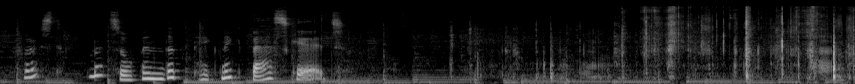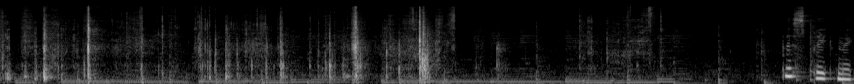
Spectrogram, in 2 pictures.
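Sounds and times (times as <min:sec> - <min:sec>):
soft background music: 0:00.0 - 0:17.0
toy packaging crinkling: 0:04.7 - 0:13.1.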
